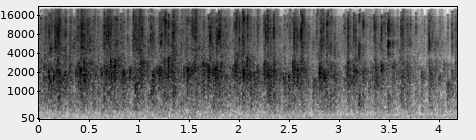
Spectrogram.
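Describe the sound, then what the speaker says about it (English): Audience at a culinary college event applauding the Dean of the College of Culinary Arts, Chef Kevin Duffy; a full, continuous round of clapping with some individual claps standing out, steady and close. "Everybody give Chef Duffy a round of applause and good morning."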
